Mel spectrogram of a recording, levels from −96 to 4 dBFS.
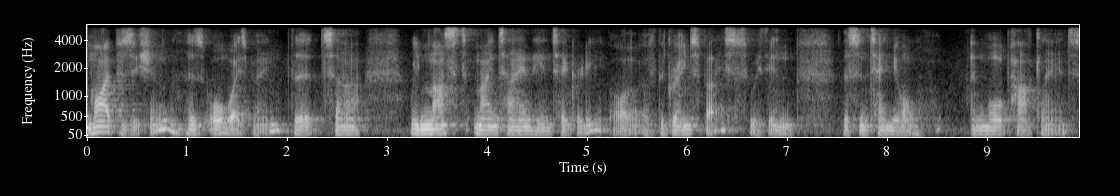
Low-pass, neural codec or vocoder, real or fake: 5.4 kHz; none; real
